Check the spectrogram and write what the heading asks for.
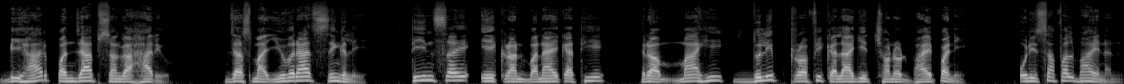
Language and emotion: Nepali, neutral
